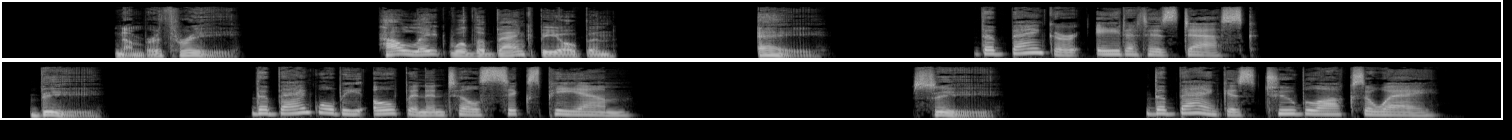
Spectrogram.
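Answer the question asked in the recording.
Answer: B: The bank will be open until 6 p.m.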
